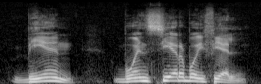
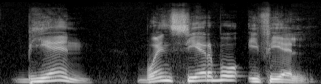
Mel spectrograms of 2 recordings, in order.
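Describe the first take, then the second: Both takes have the same delivery.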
